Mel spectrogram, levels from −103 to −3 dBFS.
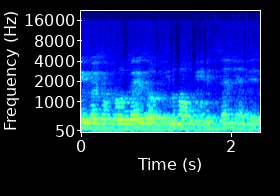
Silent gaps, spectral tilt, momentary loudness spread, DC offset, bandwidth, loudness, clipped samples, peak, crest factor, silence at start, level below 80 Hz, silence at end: none; -7.5 dB/octave; 7 LU; under 0.1%; 19.5 kHz; -48 LUFS; under 0.1%; -34 dBFS; 12 dB; 0 s; -66 dBFS; 0 s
